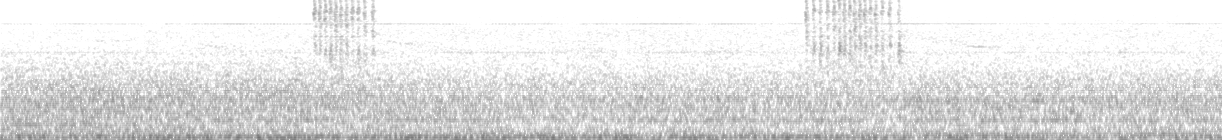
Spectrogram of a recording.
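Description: An insect calling outdoors: two short, high, buzzy bursts about two and a half seconds apart, over a low steady rumble.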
